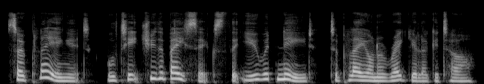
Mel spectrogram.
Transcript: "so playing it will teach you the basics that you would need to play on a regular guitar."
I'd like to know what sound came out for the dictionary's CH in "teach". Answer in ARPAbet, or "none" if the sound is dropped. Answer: CH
